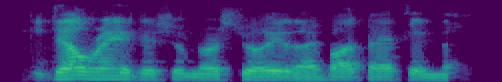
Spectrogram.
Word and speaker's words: Norstrilia: I already had the Del Rey edition of Norstrilia that I bought back in 1975 when it first came out.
